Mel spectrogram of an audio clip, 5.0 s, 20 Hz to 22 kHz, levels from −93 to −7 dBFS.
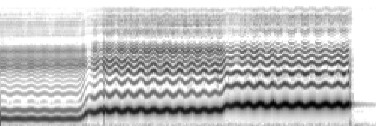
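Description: At 1.37 s and 3.62 s the music breaks into a brief blip. This is damaged data in a compressed stream: corrupted bytes make the decoder lose frame sync.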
